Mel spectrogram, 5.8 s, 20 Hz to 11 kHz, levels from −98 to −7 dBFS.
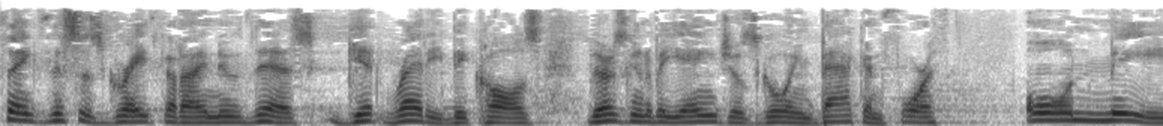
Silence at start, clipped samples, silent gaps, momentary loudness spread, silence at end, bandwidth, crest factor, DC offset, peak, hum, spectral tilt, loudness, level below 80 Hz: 0 s; under 0.1%; none; 4 LU; 0 s; 8.8 kHz; 16 dB; under 0.1%; -12 dBFS; none; -5 dB/octave; -29 LUFS; -66 dBFS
